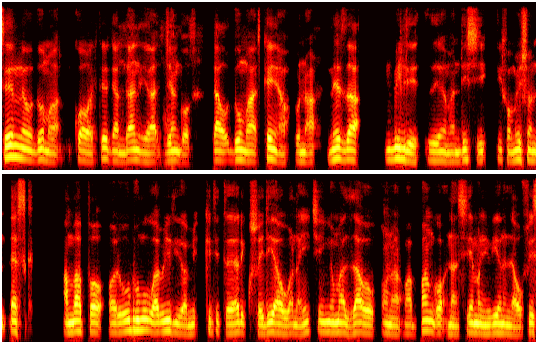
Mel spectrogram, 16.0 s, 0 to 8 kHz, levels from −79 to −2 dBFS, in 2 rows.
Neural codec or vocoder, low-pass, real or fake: codec, 16 kHz, 0.8 kbps, ZipCodec; 7.2 kHz; fake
